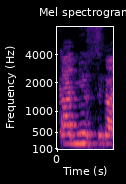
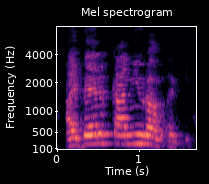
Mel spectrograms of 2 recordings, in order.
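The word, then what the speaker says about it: Camus: 자, 원래 프랑스에서는요. 맨 뒤에 그 자음이 오면 그 발음을 안 합니다. 그래서 알, 알볼트 까뮤스가 아니고 알베르까뮤라고 까미라고 이렇게 프랑스어로 발음합니다. 알베르 까미. 그래서 맨 뒤에 나오는 그 자음은 프랑스에서는 발음하지 않습니다.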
